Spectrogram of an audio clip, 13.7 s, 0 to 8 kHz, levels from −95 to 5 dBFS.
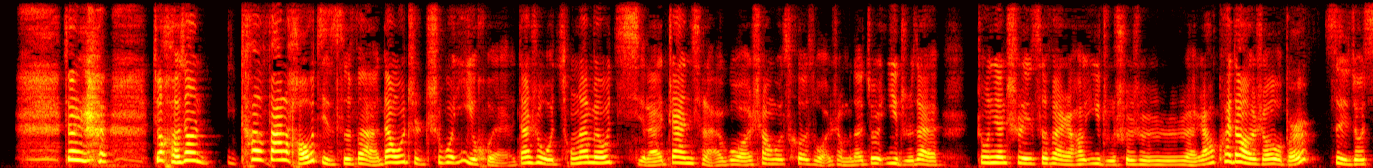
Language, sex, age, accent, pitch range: Chinese, female, 20-39, native, 225-335 Hz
